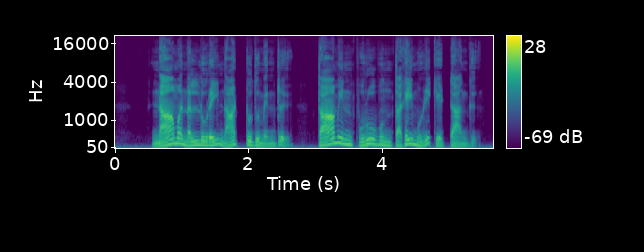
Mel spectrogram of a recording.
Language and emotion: Tamil, neutral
